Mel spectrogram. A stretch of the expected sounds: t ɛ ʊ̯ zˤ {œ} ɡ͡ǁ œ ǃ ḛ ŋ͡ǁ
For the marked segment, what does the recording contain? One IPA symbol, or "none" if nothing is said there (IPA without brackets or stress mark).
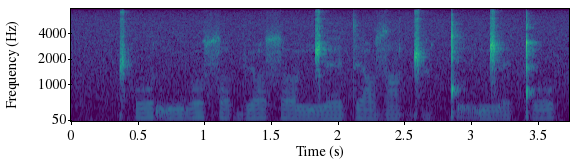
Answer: æ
